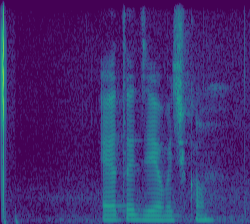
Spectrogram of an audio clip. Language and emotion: Russian, neutral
